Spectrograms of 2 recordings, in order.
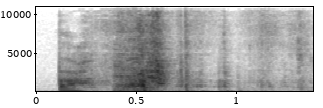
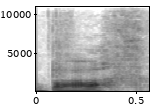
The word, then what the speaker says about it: Bath: We've decided we are going to Bath or Bath, depending on where in the country you are as to how you say it. But yeah, Yorkshire girl with flat vowels here, so we call it Bath.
